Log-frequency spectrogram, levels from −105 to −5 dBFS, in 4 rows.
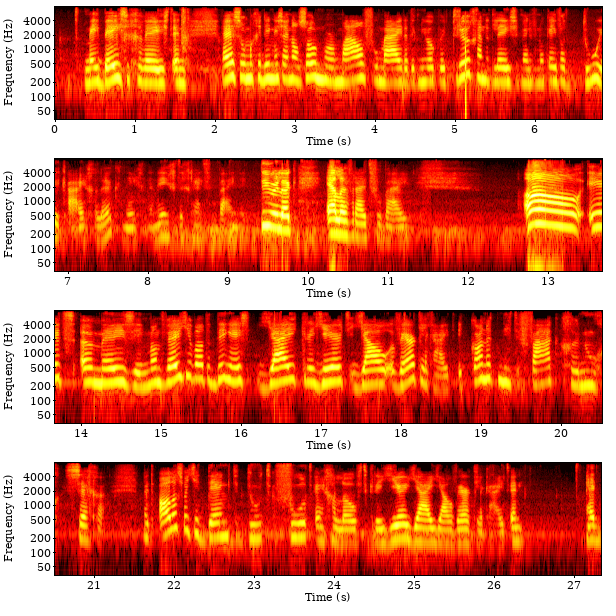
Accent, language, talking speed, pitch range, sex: Dutch, Dutch, 155 wpm, 190-255 Hz, female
